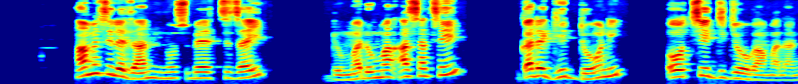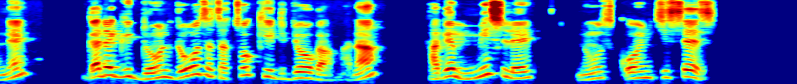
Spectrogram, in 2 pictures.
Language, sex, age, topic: Gamo, male, 18-24, agriculture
